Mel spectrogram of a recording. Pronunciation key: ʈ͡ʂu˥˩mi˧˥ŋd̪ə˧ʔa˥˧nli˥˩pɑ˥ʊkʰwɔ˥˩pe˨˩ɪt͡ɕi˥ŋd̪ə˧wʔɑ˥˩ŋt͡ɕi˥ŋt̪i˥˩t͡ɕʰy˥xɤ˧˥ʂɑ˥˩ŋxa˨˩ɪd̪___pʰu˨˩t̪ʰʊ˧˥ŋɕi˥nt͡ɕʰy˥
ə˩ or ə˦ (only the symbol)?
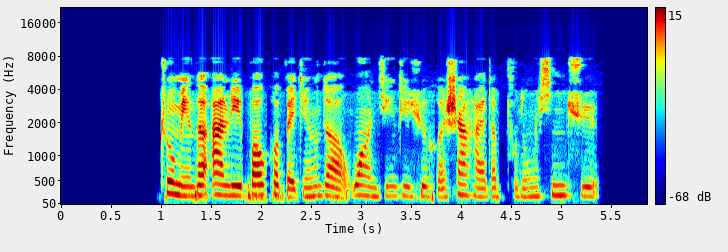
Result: ə˦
